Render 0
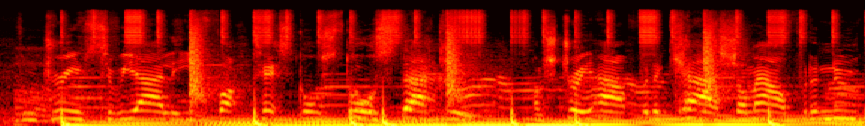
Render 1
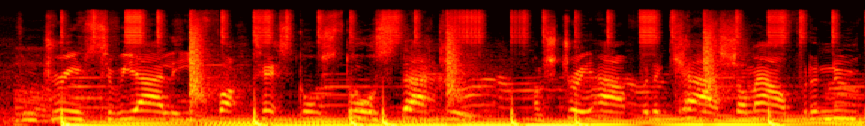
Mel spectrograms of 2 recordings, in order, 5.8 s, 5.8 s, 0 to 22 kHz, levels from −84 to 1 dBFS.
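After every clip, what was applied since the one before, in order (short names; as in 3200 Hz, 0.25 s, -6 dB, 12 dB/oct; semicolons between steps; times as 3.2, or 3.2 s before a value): vocal rider within 3 dB 2 s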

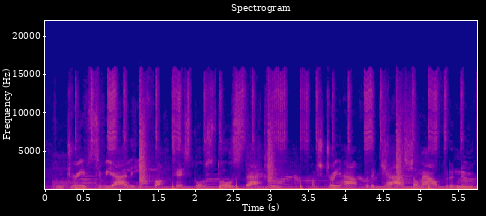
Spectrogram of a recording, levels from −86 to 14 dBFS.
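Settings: vibrato 8.8 Hz 34 cents; gain -8.5 dB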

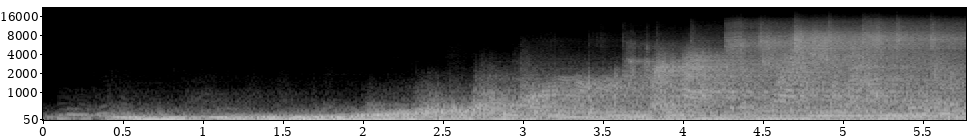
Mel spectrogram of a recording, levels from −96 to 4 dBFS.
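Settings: wavefolder -31.5 dBFS; low-pass sweep 100 Hz -> 7000 Hz, 1.64–4.59; Schroeder reverb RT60 3.4 s, combs from 33 ms, DRR -0.5 dB; gain +7.5 dB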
